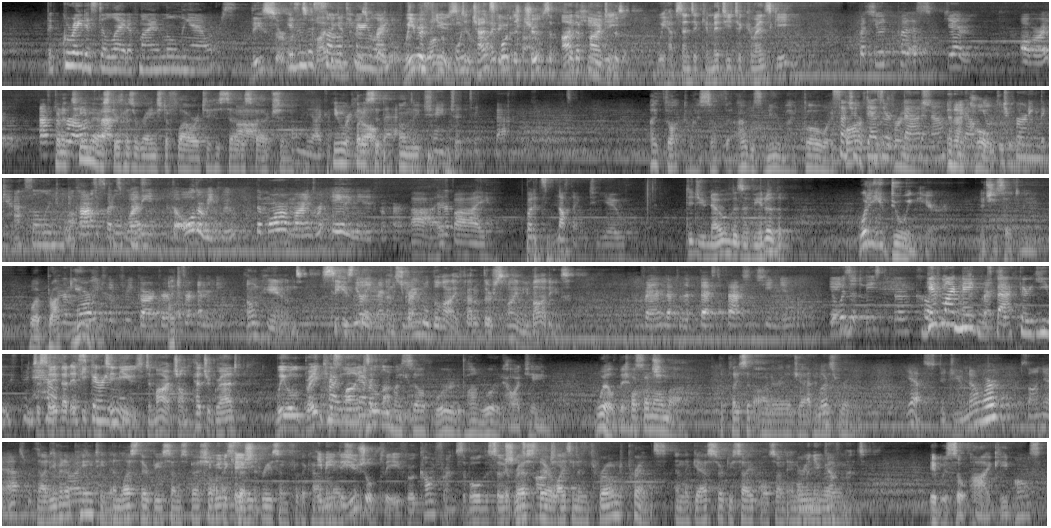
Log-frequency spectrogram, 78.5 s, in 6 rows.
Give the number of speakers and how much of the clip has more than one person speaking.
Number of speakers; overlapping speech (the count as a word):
seven, about 36%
